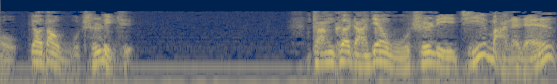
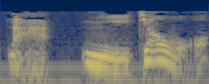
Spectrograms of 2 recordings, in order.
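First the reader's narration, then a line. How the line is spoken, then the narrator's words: Slow drawl. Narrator (Chinese): 他慢吞吞的说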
